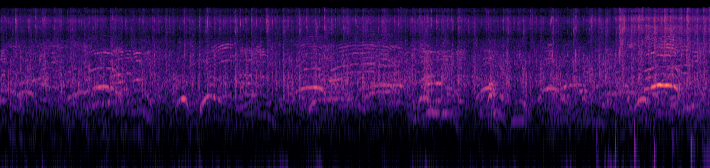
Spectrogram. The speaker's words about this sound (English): Come on, let's give the Lord God a clap offering.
